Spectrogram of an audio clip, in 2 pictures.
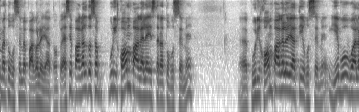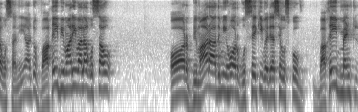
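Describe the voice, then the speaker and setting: A man, an Islamic scholar, answering a viewer's question in a conversational but emphatic religious lecture, explaining with everyday examples. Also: fairly high pitch. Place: his office city.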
